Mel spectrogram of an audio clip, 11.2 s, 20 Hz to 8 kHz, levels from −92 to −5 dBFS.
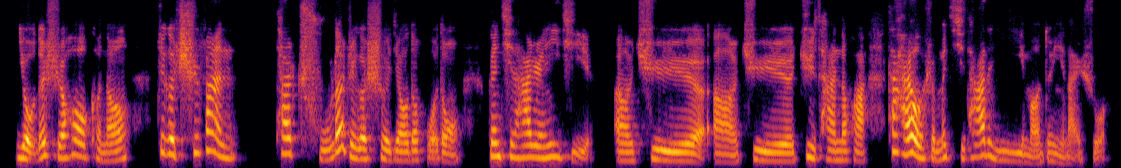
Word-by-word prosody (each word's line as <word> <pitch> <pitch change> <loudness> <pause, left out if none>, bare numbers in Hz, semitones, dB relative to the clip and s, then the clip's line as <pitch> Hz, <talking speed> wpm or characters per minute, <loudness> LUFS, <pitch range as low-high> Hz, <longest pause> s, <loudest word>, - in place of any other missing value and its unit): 有 205 -2 +5
的 230 +4 +2
时 235 -4 +1
候 225 +1 +2
可 - - -8
能 155 +5 0 0.3
这 300 - -3
个 270 -1 +6
吃 265 +3 0
饭 250 -11 +2 0.4
它 275 0 +4
除 175 -9 -6
了 - - +5
这 215 -4 0
个 185 -1 +4
社 180 -2 -1
交 160 -1 +1
的 165 0 -1
活 165 - -6
动， - - -3 0.3
跟 235 -1 +2
其 230 0 -3
他 210 0 +2
人 210 +1 0
一 220 - -3
起， 300 +9 -8 0.2
呃， 155 0 -1
去 155 -2 +1 0.2
呃， 135 -2 -1
去 150 -4 -1
聚 215 +3 -3
餐 170 -3 -3
的 160 - 0
话， 150 -3 -1 0.2
它 315 - +2
还 275 -1 +7
有 260 -8 +10
什 180 -3 -4
么 215 - -3
其 205 -3 -8
它 215 +6 +2
的 240 - -3
意 160 -4 -8
义 145 - -4
吗， 110 -3 -4
对 150 - -9
你 - - -9
来 - - -7
说？ - - -11
190 Hz, 260 characters per minute, -23 LUFS, 155-230 Hz, 0.4 s, 有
